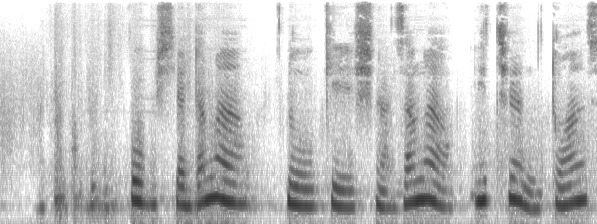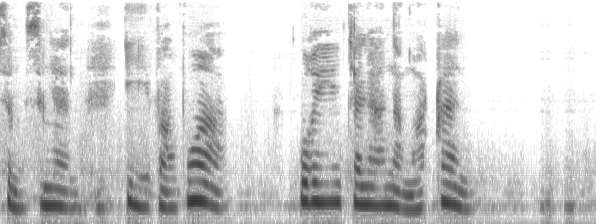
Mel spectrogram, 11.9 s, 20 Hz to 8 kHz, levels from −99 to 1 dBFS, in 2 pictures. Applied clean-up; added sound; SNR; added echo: neural separator model SepFormer DNS4.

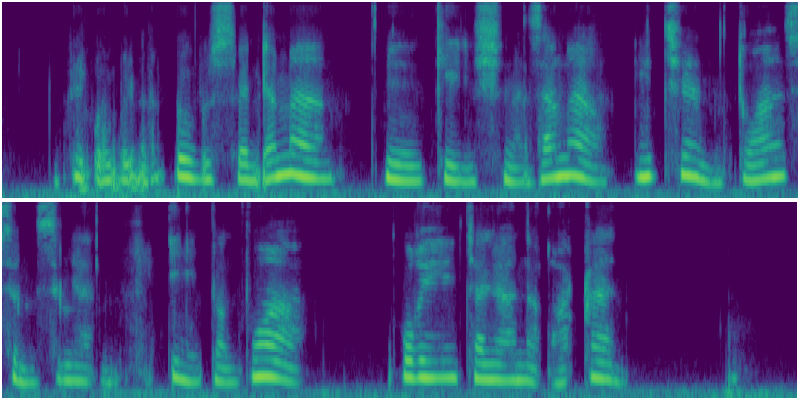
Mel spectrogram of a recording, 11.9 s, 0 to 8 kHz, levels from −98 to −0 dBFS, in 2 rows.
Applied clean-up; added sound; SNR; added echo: neural diffusion model UNIVERSE++.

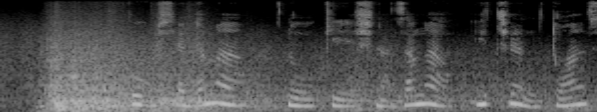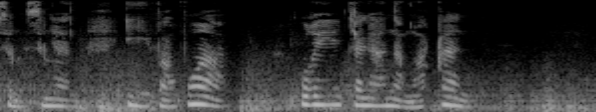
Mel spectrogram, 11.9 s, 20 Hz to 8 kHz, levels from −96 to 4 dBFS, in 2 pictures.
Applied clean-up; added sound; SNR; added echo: none; Thunder; 3 dB; none.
